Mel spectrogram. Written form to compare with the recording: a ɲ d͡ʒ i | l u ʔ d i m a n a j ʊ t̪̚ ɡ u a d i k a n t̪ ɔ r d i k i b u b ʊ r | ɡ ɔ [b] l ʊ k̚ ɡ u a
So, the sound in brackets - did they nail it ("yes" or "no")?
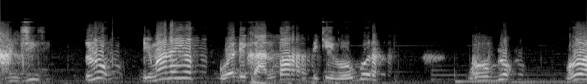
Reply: yes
